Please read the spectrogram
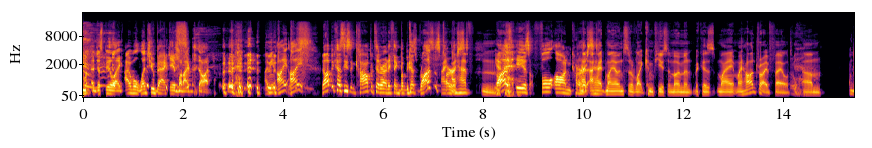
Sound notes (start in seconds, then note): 1.0 laughter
